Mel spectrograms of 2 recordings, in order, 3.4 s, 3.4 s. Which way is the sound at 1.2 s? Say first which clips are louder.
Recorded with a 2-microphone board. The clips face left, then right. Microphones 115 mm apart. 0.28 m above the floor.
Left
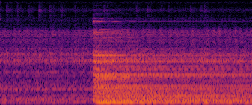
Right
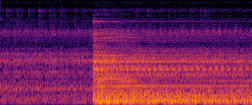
Right 4 dB; 65° right (ahead or behind).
